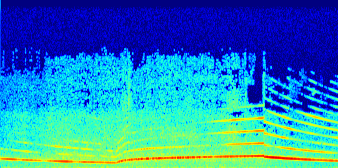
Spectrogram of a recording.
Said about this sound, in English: Another fire truck. Wow, guys.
